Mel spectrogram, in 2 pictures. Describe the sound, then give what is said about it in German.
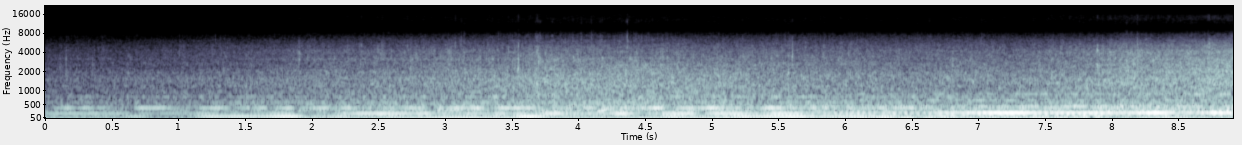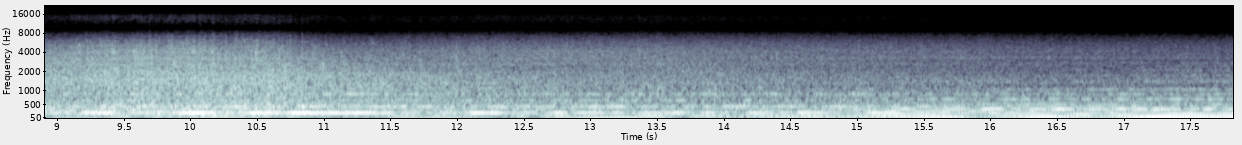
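A steady, soft wash of ocean water that swells slightly midway, with a constant low droning hum running underneath and no voices. “Das leise Rauschen des Meeres wiegt dich in die Tiefen der Entspannung.”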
